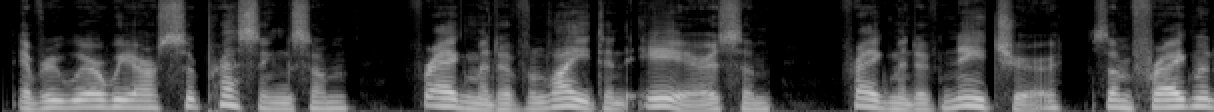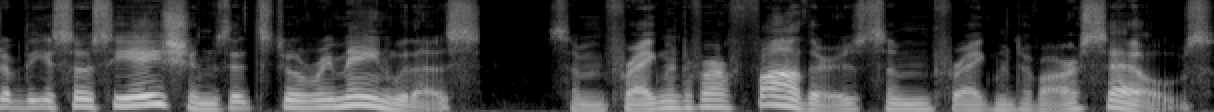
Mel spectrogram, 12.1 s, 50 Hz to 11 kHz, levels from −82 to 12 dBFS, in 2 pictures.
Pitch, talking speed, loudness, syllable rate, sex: 145 Hz, 165 wpm, -19 LUFS, 4.9 syllables/s, male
